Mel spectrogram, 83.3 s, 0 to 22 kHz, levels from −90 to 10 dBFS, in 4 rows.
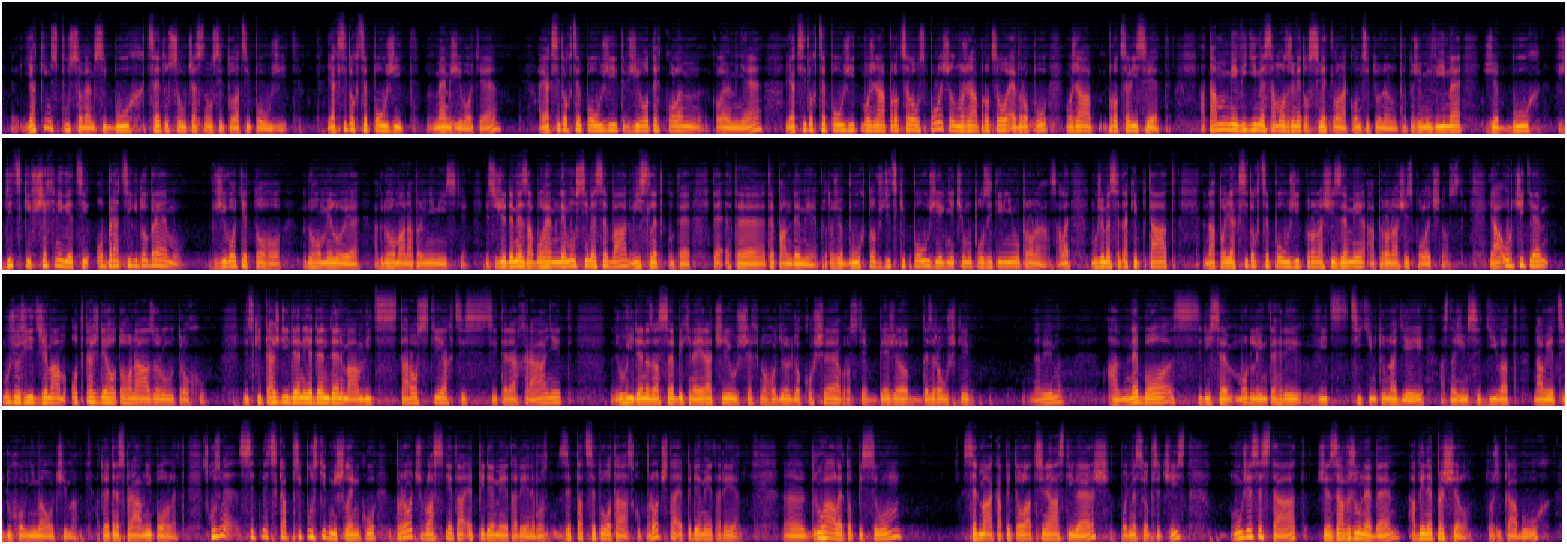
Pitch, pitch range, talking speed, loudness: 135 Hz, 120-150 Hz, 165 wpm, -18 LUFS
